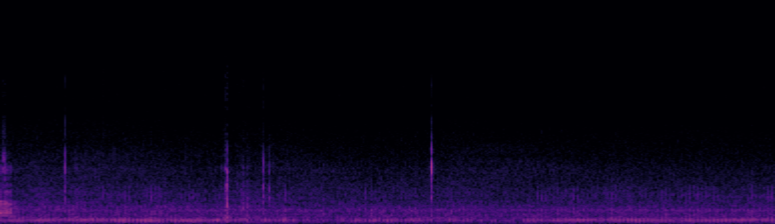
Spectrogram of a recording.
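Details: Ragdoll kitten about two months old purring while licking a hand: a steady low rumbling purr in soft rhythmic pulses, with a few faint clicks and licking sounds over it, recorded indoors.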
